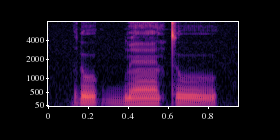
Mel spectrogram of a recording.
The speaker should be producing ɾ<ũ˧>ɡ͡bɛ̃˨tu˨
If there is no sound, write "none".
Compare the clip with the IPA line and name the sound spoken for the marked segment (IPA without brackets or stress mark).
u˧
